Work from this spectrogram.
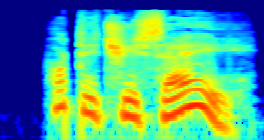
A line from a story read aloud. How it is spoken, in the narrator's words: whispered Aragorn to Nari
